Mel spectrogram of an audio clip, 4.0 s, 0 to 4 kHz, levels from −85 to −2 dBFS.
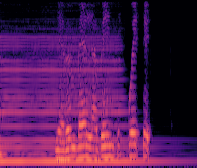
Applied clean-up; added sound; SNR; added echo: none; Bowed string instrument; 1 dB; none.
